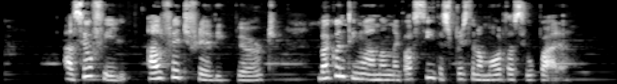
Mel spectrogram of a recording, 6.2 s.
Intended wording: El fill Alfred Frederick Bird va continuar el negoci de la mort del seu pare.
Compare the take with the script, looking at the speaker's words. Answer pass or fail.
fail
